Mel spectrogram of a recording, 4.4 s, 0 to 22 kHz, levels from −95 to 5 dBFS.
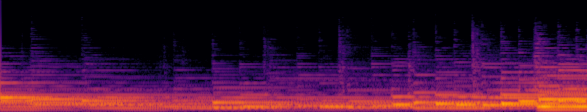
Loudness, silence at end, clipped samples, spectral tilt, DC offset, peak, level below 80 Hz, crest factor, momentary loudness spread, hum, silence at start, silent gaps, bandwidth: -26 LUFS; 0 s; under 0.1%; -11 dB/octave; under 0.1%; -8 dBFS; -66 dBFS; 16 dB; 14 LU; none; 0 s; none; 5 kHz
